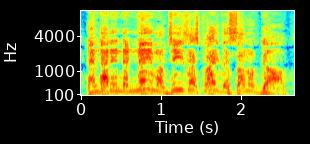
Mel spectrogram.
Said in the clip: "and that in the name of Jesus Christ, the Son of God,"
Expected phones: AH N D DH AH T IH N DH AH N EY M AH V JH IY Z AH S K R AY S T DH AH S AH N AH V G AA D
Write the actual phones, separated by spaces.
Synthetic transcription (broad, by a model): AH N DH AH T IH N DH AH N EY M AH V JH IY Z AH S K R AY S T DH AH S AH N AH V G AA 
